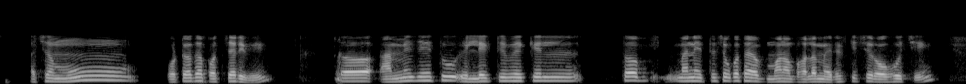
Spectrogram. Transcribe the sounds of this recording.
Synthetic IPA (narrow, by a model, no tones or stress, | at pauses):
ətːt͡ʃʰamũ | ɡoʈekɔt̪ʰapɔt͡ʃaɾibi | t̪ɔamed͡ʒeɦet̪uilek̚ʈɾibʱɦekʰil | t̪ɔmaneːt̪esʰekɔt̪ʰamɔnɔbʱɔlɔmeɾiʈ̚kit͡ʃʰiɾɔɦut͡ʃʰi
